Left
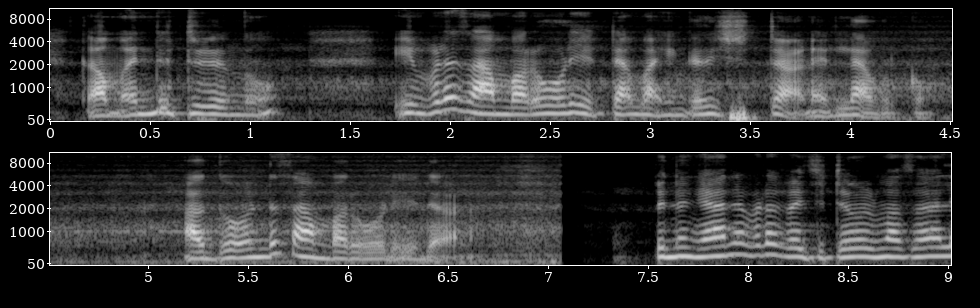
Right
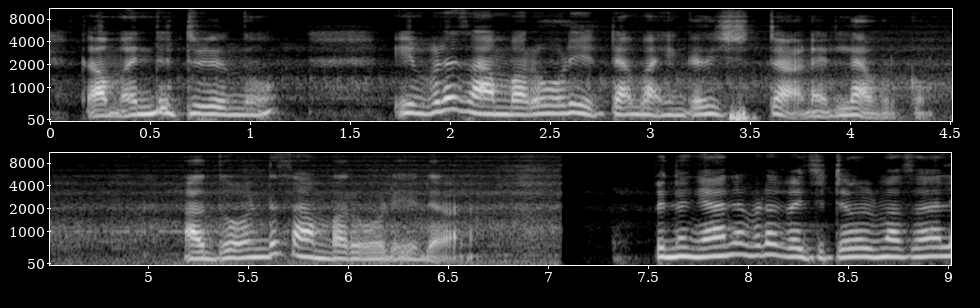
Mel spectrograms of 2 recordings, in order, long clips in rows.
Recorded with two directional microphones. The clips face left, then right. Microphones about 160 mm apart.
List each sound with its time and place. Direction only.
0.2 s a woman's voice: 35° right (ahead or behind)
7.5 s a woman's voice: 35° right (ahead or behind)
